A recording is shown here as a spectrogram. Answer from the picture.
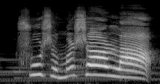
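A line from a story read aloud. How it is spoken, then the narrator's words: Loud question. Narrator (Chinese): 呱唧 大声问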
